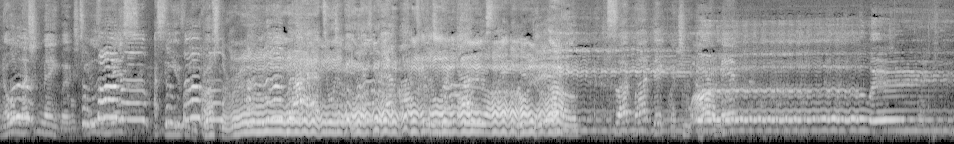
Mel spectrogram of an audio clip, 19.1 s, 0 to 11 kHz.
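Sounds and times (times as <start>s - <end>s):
person singing with vibrato: 2.0s - 19.0s
low held note: 4.1s - 15.8s.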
